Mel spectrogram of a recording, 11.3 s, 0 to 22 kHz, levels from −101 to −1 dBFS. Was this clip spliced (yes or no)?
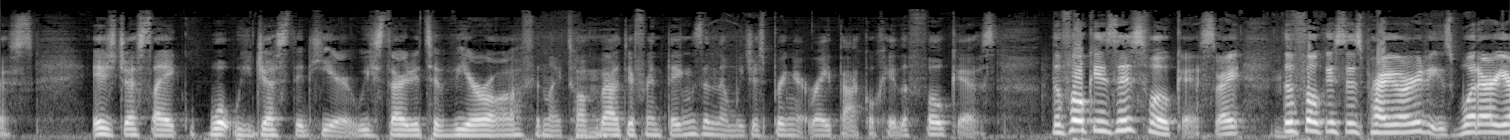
no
